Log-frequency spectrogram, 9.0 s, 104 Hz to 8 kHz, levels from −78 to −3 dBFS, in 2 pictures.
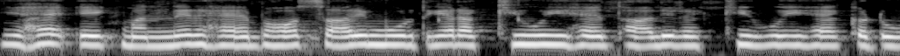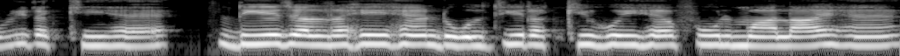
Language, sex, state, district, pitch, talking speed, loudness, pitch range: Hindi, female, Uttar Pradesh, Hamirpur, 250 Hz, 185 wpm, -14 LUFS, 240-260 Hz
